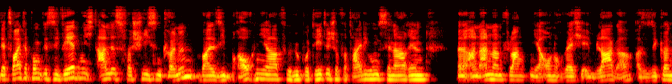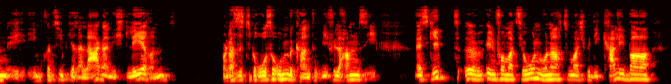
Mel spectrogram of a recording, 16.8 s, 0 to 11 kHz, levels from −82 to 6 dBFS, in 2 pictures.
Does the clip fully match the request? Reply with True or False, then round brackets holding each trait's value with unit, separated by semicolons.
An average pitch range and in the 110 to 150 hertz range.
True (3.1 semitones; 130 Hz)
